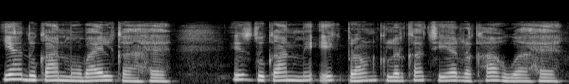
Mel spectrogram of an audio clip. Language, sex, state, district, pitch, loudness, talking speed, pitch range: Hindi, male, Jharkhand, Palamu, 185 Hz, -17 LUFS, 170 wpm, 160-195 Hz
